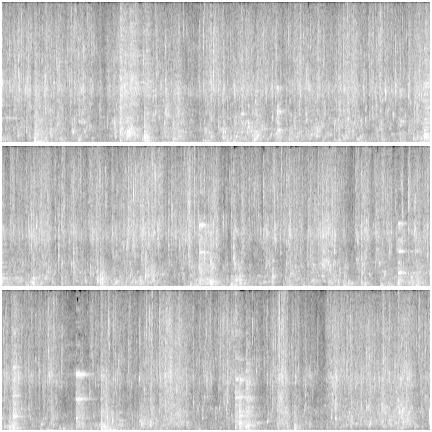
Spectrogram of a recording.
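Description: Water pouring from a hose into a plastic basin, with steady splashing and sloshing as hands rinse vegetables and a plastic dish in basins of water.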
